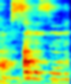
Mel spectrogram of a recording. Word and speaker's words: capsaicin: And yes, I'm pronouncing it capsaicin because that's how Merriam-Webster told me to pronounce it, even though I've never once heard anyone in my life pronounce it that way.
